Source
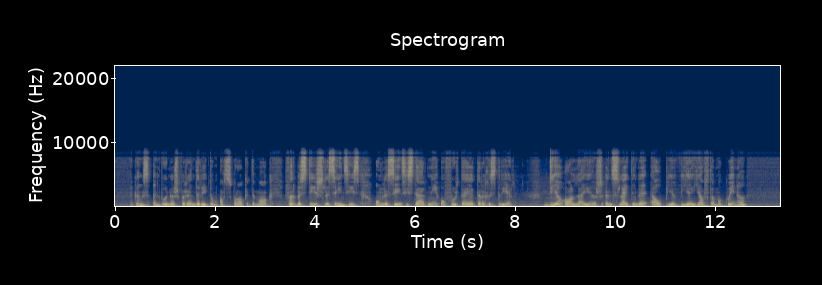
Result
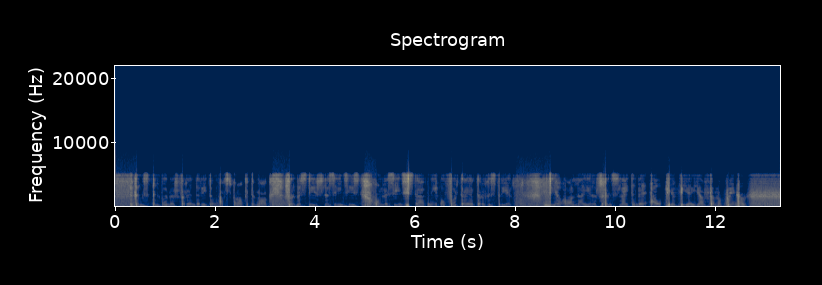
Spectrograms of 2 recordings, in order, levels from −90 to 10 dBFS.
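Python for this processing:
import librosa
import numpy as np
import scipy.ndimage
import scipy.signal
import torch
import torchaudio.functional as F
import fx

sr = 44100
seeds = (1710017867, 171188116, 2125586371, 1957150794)

p1 = fx.rider(x, sr, range_db=10, speed_s=0.5)
p2 = x + (p1 * 10.0 ** (1.5 / 20.0))
p3 = fx.gate_flip(p2, sr, shuts_db=-12.0, range_db=-30)
p4 = fx.filter_sweep_bandpass(p3, sr, from_hz=4000.0, to_hz=1800.0, start_s=9.93, end_s=12.63, q=2.4)
p5 = fx.pitch_keep_formants(p4, sr, semitones=-9.5)
y = p5 * 10.0 ** (11.5 / 20.0)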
